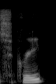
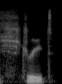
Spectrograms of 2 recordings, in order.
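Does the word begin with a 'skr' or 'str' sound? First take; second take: skr; str. First: The word begins with a 'skr' sound. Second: The word begins with a 'str' sound. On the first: Other people said it this way. The speaker calls it wrong. "when people were saying like Elementary and Scrawl and Screet" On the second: The speaker said it this way. The speaker calls it right. "So I would say street"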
